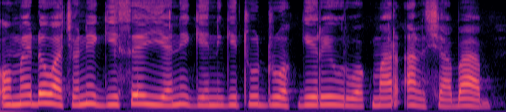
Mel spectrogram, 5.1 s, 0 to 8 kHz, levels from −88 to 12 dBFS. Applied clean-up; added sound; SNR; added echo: none; none; none; none.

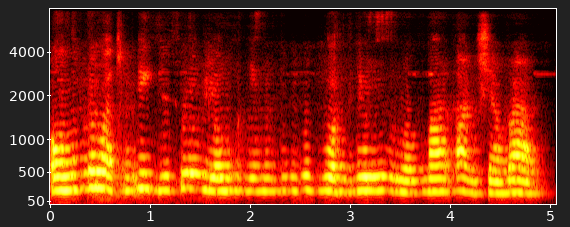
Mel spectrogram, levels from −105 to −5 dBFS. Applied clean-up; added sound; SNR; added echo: neural mask model DeepFilterNet 3.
